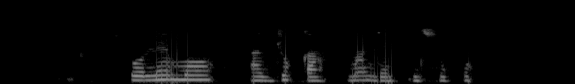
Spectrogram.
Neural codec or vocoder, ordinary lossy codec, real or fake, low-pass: none; MP3, 48 kbps; real; 5.4 kHz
